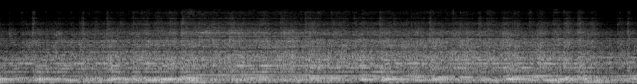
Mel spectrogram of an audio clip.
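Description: Instrumental intro music with guitar, held chords at a steady level.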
